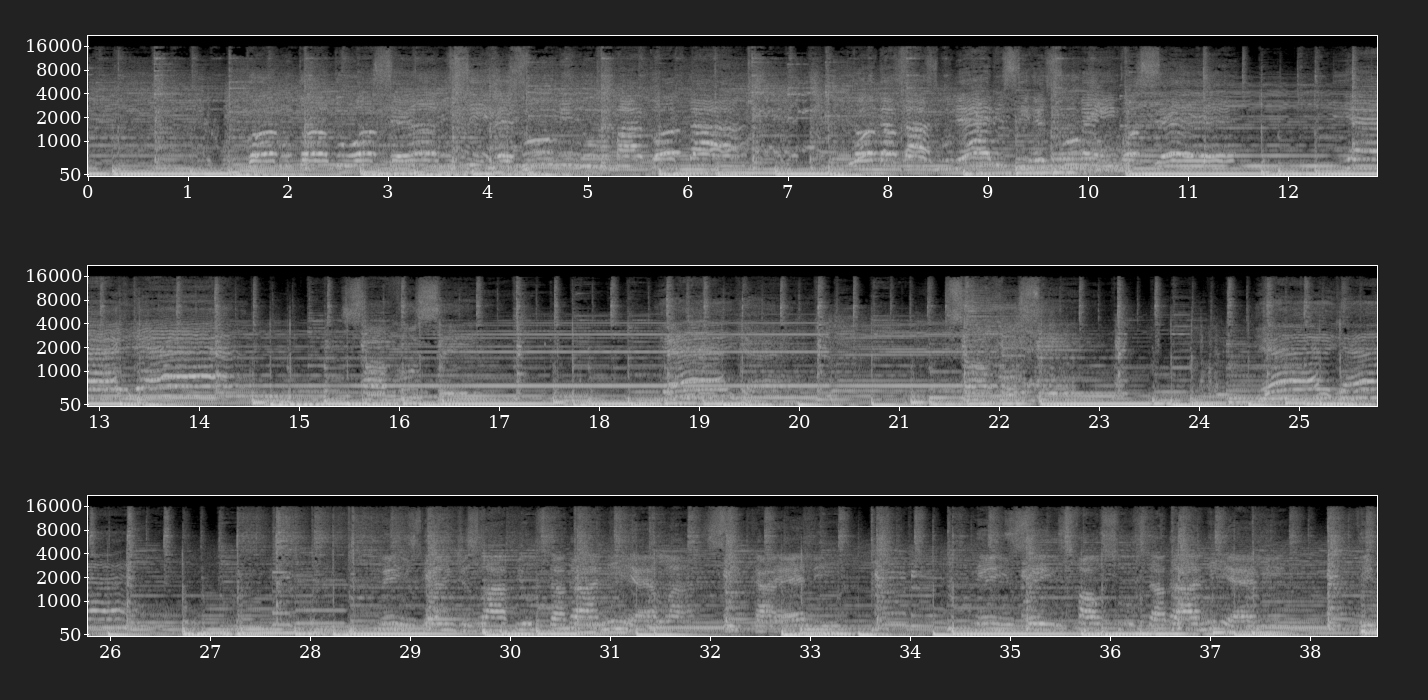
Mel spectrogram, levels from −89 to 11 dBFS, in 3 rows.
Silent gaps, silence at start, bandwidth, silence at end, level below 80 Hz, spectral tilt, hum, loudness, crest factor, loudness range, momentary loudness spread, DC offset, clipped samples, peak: none; 0 s; 16.5 kHz; 0 s; -20 dBFS; -5 dB/octave; none; -18 LUFS; 12 dB; 2 LU; 4 LU; under 0.1%; under 0.1%; -6 dBFS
